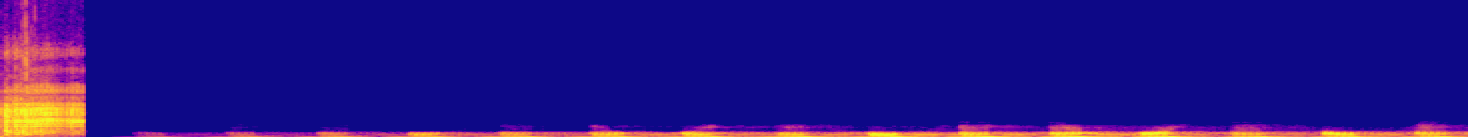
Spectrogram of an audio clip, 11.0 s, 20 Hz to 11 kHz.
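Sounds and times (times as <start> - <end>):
glitchy burst of music: 0.0 - 0.7.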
